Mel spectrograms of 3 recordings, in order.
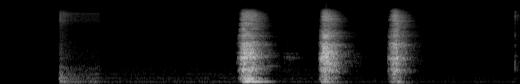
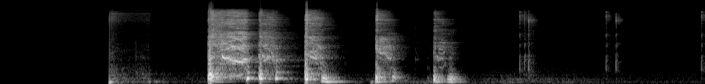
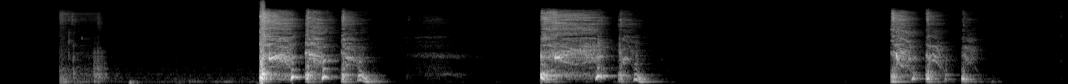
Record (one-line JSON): {"exhalation_length": "5.2 s", "exhalation_amplitude": 26186, "exhalation_signal_mean_std_ratio": 0.27, "cough_length": "7.1 s", "cough_amplitude": 28373, "cough_signal_mean_std_ratio": 0.34, "three_cough_length": "10.7 s", "three_cough_amplitude": 31506, "three_cough_signal_mean_std_ratio": 0.31, "survey_phase": "alpha (2021-03-01 to 2021-08-12)", "age": "18-44", "gender": "Male", "wearing_mask": "No", "symptom_none": true, "smoker_status": "Ex-smoker", "respiratory_condition_asthma": false, "respiratory_condition_other": false, "recruitment_source": "REACT", "submission_delay": "1 day", "covid_test_result": "Negative", "covid_test_method": "RT-qPCR"}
